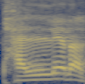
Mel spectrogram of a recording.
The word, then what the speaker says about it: 반례: 이런 거를 발레라 그래. 발레. 반례인데 읽을 때는 발레라고 읽겠지.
